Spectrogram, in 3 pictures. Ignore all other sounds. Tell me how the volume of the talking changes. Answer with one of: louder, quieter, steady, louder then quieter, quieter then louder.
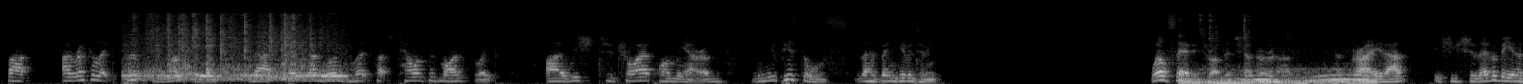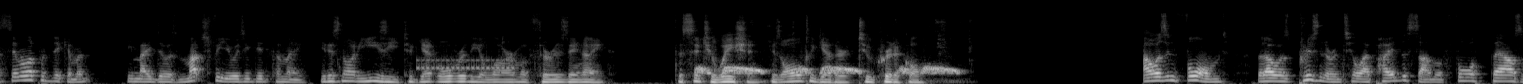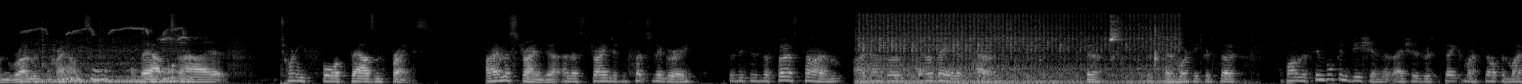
louder then quieter.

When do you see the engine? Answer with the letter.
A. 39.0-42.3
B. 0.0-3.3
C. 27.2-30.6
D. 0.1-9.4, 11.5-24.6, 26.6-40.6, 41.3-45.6
A.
